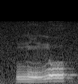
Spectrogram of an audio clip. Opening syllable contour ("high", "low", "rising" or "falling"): low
